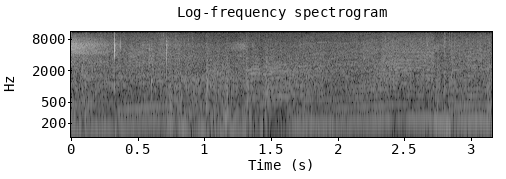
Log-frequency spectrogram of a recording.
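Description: Rally car engine in the WRC 7 video game, a steady, sustained drone with slight pitch rises and dips as the car accelerates, a brief click near the start.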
